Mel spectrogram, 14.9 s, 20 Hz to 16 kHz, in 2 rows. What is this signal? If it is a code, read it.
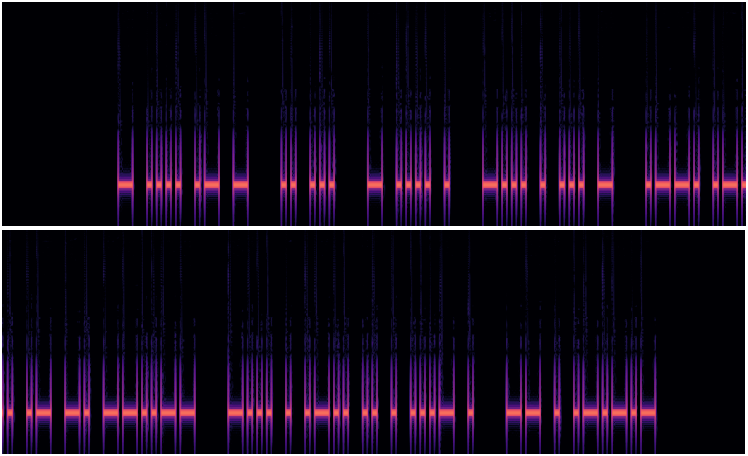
Morse code, heard as a keyed tone, about 25 wpm, 700 Hz. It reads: THAT IS THE BEST PLAN, BELIEVE ME.
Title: Sentences from Top 1000 Words 25wpm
